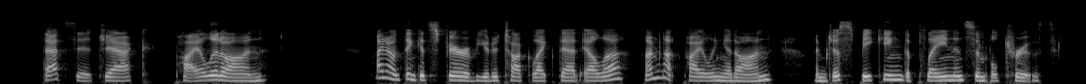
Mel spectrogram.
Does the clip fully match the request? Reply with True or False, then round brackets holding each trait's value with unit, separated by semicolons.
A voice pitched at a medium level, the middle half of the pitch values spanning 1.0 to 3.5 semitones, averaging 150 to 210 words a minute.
True (180 Hz; 3.0 semitones; 170 wpm)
